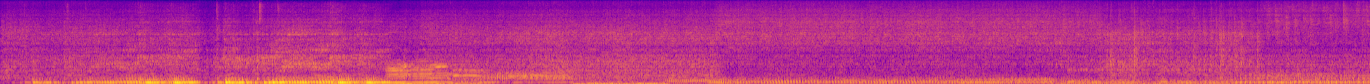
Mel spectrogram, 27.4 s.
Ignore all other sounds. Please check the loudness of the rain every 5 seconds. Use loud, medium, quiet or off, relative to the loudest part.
medium, medium, loud, loud, loud, loud.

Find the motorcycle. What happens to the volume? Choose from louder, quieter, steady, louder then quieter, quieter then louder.
quieter.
